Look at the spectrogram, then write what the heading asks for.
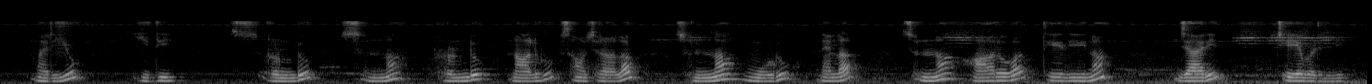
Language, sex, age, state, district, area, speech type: Telugu, male, 18-30, Andhra Pradesh, Krishna, rural, read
